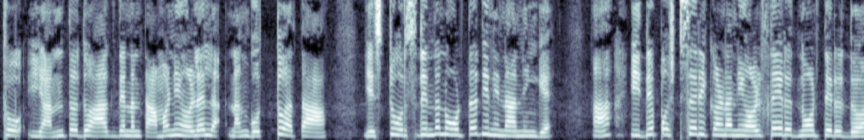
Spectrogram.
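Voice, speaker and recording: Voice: very high-pitched, fairly quick, fairly bright tone, no room sound. A performer voicing a chatty, teasing cartoon schoolboy who coaxes his friend with questions. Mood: coaxing. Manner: chatty, coaxing, keeps asking questions. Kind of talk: cartoon voice acting.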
